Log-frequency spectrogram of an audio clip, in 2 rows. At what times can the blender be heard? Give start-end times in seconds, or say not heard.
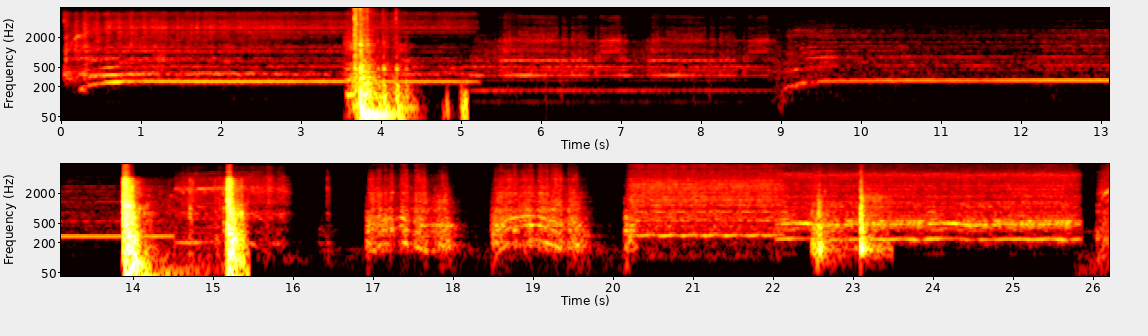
0.0-26.1.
